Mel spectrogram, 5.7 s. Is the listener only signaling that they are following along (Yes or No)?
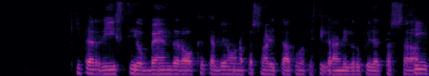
No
